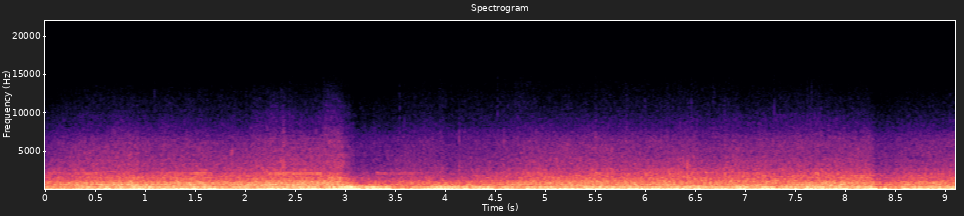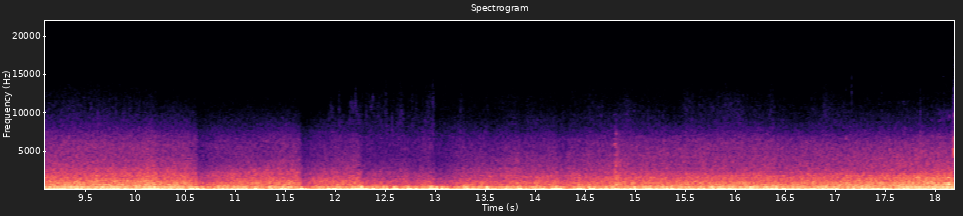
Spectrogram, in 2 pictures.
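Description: Strong gale-force wind blasts across Levante Beach in Benidorm under a storm warning, rumbling steadily against the microphone over a constant wash of crashing surf, loud and unbroken for the whole stretch.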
